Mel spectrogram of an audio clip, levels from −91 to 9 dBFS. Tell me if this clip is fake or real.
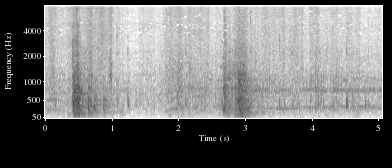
real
